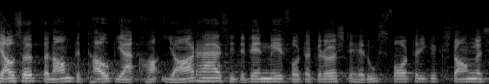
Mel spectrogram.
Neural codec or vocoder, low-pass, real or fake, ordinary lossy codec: none; 14.4 kHz; real; none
